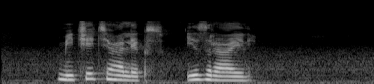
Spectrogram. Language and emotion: Russian, neutral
